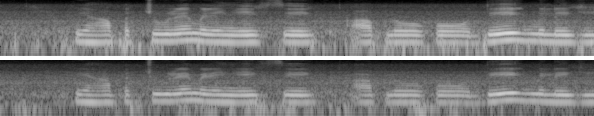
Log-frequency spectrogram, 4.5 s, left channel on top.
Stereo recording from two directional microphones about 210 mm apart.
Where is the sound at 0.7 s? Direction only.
15° left (ahead or behind).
